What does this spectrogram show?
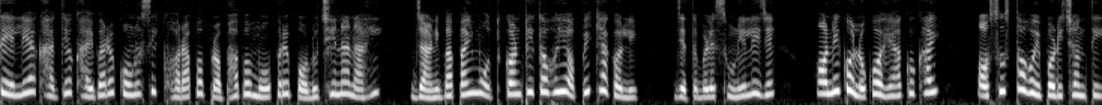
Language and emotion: Odia, fearful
